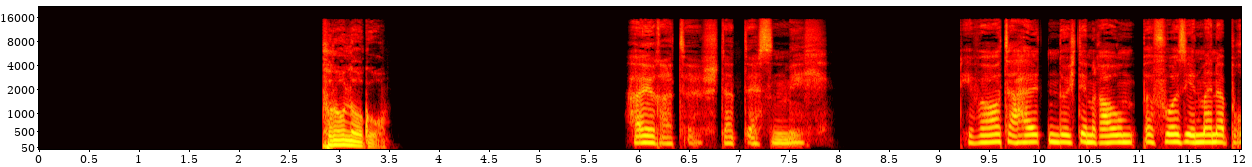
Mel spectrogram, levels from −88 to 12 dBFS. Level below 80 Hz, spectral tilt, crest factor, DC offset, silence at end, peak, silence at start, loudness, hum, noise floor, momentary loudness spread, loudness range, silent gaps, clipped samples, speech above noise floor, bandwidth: -40 dBFS; -5.5 dB/octave; 18 dB; under 0.1%; 0 s; -2 dBFS; 2.85 s; -17 LUFS; none; under -90 dBFS; 12 LU; 8 LU; 3.65-5.85 s, 8.48-8.52 s, 9.02-9.06 s; under 0.1%; over 74 dB; 15.5 kHz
